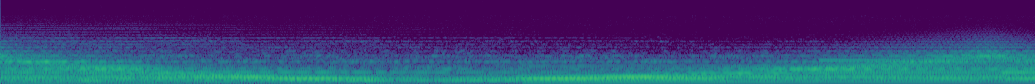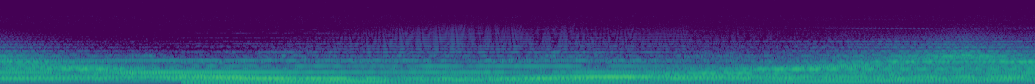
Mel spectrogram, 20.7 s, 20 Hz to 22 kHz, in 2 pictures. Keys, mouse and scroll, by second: 9.3 f, 11.0 m.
